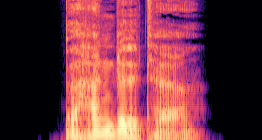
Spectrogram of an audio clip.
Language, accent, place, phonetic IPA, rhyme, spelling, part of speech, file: German, Germany, Berlin, [bəˈhandl̩tɐ], -andl̩tɐ, behandelter, adjective, De-behandelter.ogg
- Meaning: inflection of behandelt: 1. strong/mixed nominative masculine singular 2. strong genitive/dative feminine singular 3. strong genitive plural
